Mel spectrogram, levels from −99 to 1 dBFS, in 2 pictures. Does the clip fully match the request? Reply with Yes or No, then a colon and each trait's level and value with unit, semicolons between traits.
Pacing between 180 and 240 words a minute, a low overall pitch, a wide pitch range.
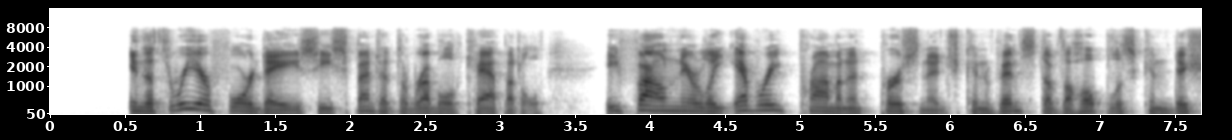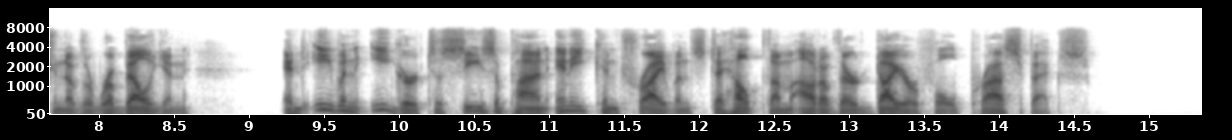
No: average, 165 wpm; low, 115 Hz; wide, 5.8 semitones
